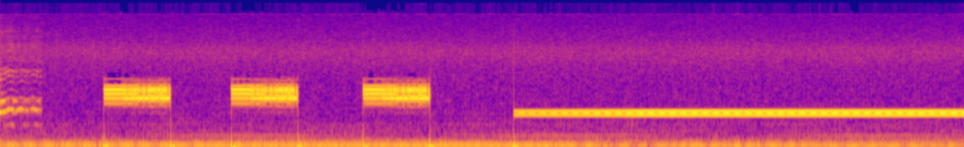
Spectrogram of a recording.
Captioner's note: emergency alert tone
